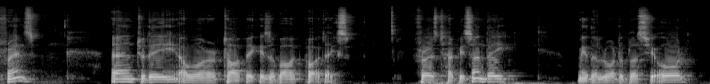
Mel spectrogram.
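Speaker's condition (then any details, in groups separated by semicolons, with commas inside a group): No condition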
